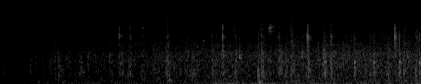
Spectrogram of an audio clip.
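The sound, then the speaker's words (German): Steady rain falls in a continuous hiss under a dark grey sky, with scattered sharper drops pattering and tapping. No voices, just the even wash of rainfall throughout. “Regen, Regen. Der Himmel dunkelgrau.”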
